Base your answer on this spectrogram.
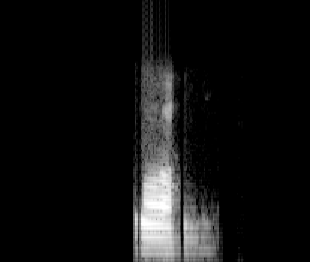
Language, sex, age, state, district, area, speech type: Santali, male, 45-60, West Bengal, Malda, rural, conversation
